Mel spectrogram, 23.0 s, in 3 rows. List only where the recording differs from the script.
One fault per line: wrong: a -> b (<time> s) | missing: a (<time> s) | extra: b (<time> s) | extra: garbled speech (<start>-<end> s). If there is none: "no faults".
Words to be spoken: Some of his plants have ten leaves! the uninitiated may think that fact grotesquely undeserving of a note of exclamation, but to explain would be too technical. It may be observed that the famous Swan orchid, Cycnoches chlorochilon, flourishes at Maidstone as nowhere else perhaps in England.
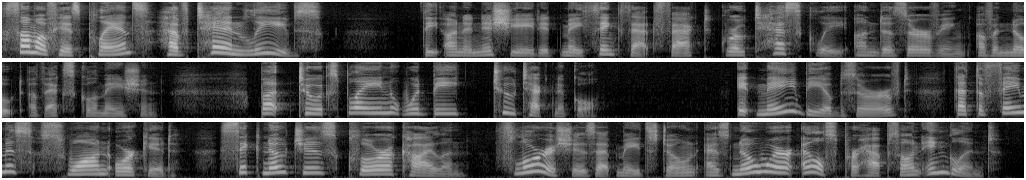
wrong: in -> on (22.1 s)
